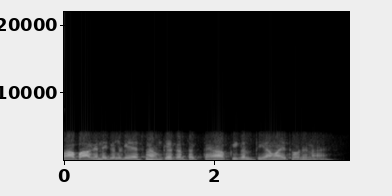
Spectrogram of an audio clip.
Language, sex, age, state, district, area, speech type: Hindi, male, 18-30, Rajasthan, Jodhpur, rural, conversation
